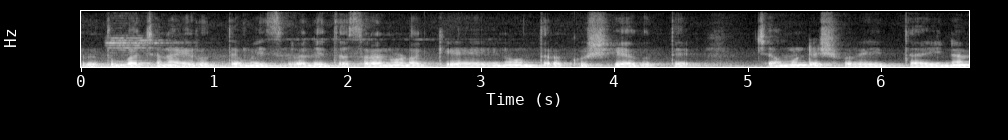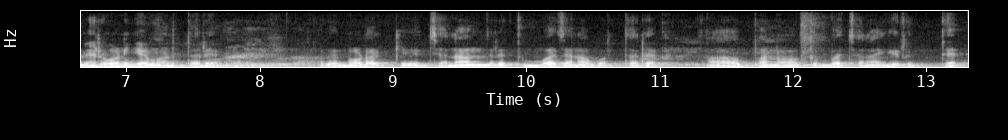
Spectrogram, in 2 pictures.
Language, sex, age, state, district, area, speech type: Kannada, male, 18-30, Karnataka, Hassan, rural, spontaneous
